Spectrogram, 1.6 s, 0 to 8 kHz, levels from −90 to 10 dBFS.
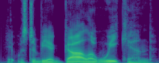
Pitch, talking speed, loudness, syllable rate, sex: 90 Hz, 265 wpm, -18 LUFS, 6.2 syllables/s, male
